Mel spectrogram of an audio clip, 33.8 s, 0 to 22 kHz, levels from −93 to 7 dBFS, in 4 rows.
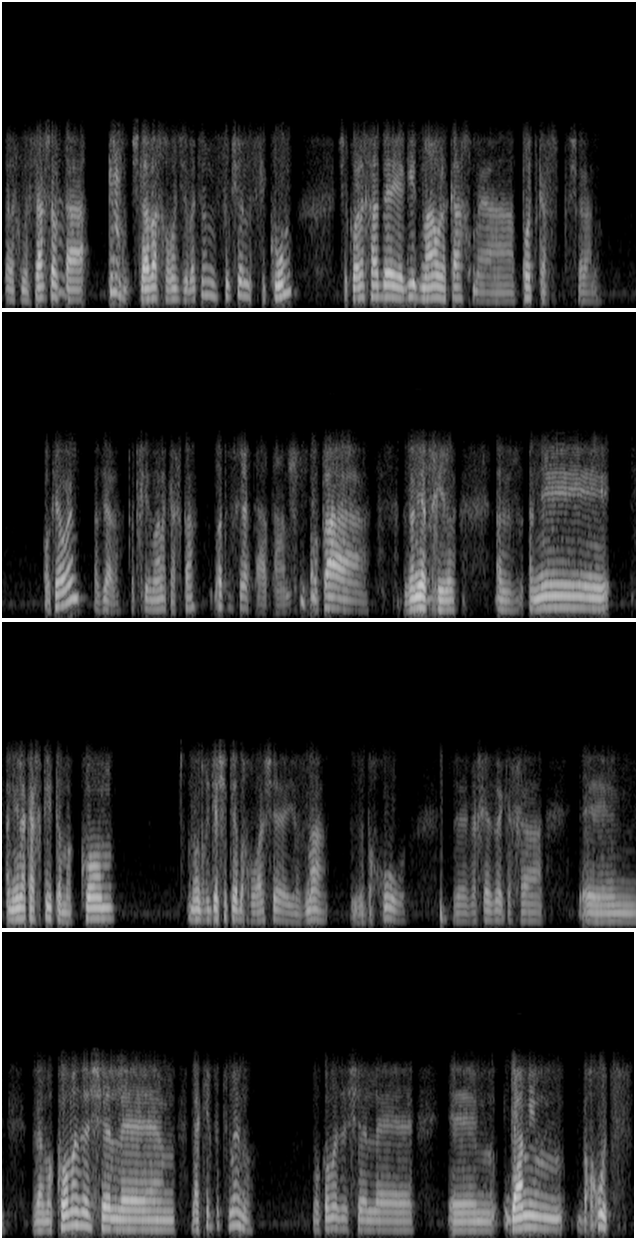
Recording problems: phone-call audio; poor line

